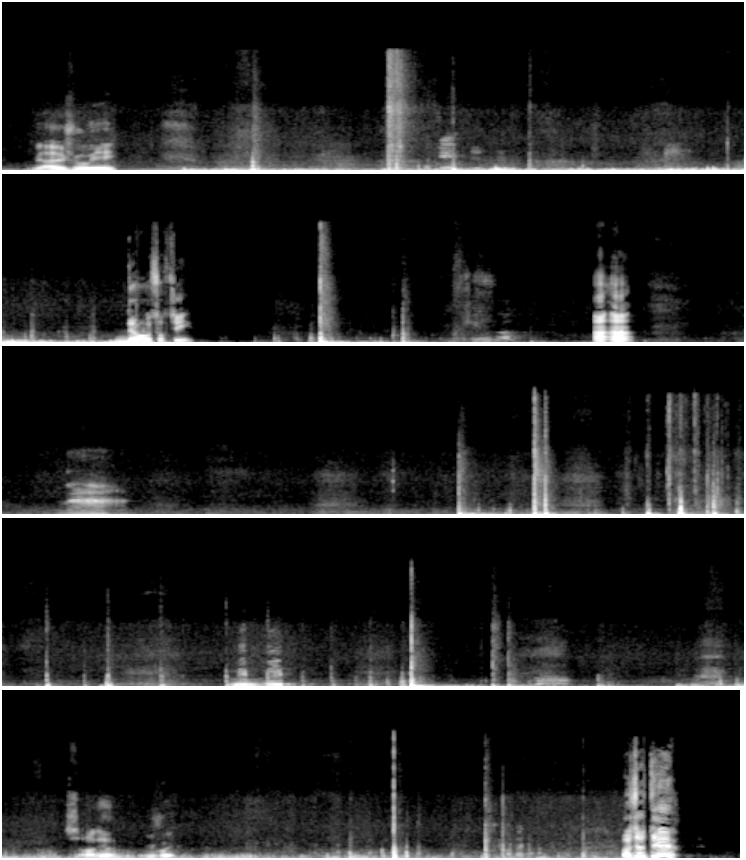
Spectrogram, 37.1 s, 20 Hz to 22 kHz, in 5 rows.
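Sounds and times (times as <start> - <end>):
football kick thump: 10.5 - 11.6, 19.4 - 20.4, 26.2 - 27.5, 33.1 - 34.8.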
